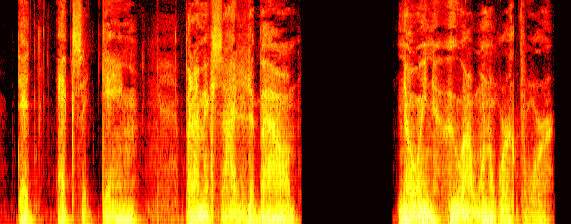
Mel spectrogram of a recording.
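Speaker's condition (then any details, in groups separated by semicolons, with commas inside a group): Throat cancer; tracheostomy tube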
